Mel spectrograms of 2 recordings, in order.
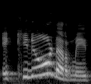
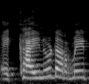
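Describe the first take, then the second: First: The second syllable is said as 'ki'. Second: The second syllable is said as 'kai'. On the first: This is the form used in Malayalam medium. "Malayalam മീഡിയംകാർക്ക് എക്കിനോഡെർമേറ്റ എന്നാണ്" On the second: This is the form used in English. "ഇംഗ്ലീഷിൽ miss പറഞ്ഞു പറഞ്ഞ് ശീലിച്ചത്"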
